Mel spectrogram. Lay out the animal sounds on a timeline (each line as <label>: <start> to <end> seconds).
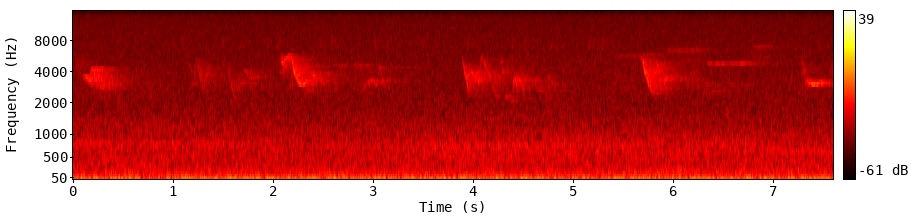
Blue-headed Vireo (Vireo solitarius): 0.0 to 7.6 seconds
Red-eyed Vireo (Vireo olivaceus): 0.0 to 7.6 seconds
Black-throated Green Warbler (Setophaga virens): 5.3 to 7.1 seconds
